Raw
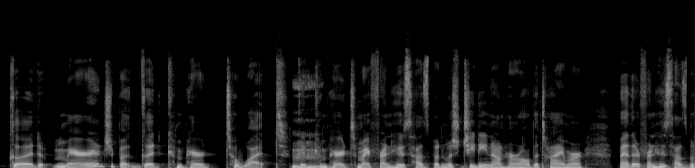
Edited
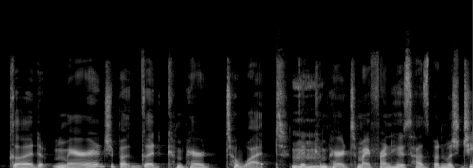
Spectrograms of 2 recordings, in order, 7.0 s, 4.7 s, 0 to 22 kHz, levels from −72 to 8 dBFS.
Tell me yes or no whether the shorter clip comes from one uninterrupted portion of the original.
yes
